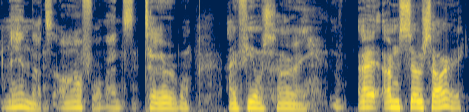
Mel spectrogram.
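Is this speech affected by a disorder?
Yes: cerebral palsy; spastic quadriplegic, all four limbs impaired, oxygen lack at birth, motor brain area damaged, diagnosed age 3; age 26, 23 years since diagnosis, lot of muscle tension, spasms, full sensation.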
